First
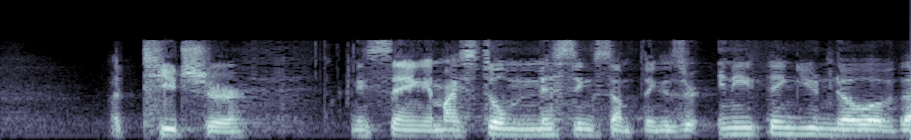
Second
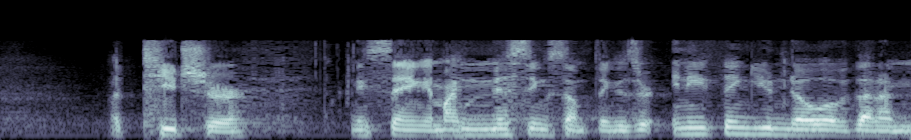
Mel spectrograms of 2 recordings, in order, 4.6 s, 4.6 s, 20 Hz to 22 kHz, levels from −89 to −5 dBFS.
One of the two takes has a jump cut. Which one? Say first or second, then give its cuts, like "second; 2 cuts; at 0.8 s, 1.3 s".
second; 1 cut; at 2.3 s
